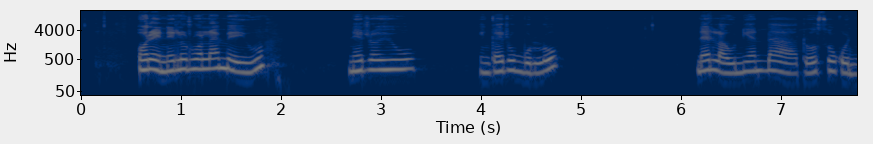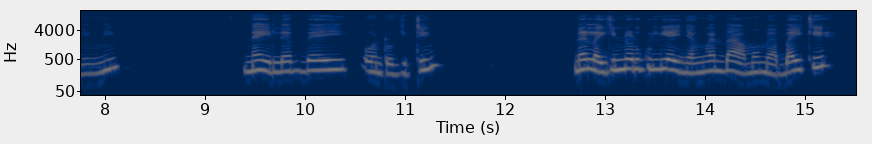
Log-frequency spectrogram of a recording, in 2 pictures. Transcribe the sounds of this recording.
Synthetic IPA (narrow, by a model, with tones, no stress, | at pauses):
o˦ɾe˨ne˦lo˦rwɔ˦la˦me˨ju˨˦ | ne˦to˦ju˦ | ɪ˨ŋka˦i˦ɾo˦bʊ˨lo˦ | nɛ˦la˨u˨njɛ˦nda˦˨to˨˦so˦ko˨ni˨ni˦ | nɛ˦i˨lɛ˦bɛ˦i˦o˦˨nto˨k̬i˨ti˦ŋ | nɛ˦la˨i˨ki˦n˦o˦ɾu˦k̬u˦lja˦i˨ɲa˨ŋwɛ˦nda˦˨mo˦m˨a˨ba˦i˦kɪ˦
